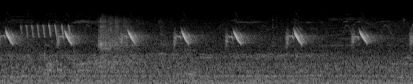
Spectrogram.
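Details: At a nest hole in Himalayan forest, a chestnut-bellied nuthatch gives a steady series of short, piercing downslurred notes roughly every half second, opening with a quick buzzy rattle.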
